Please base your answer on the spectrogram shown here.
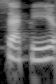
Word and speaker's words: Sepy: and my name is sepy rhymes with Pepe and I am your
